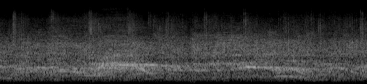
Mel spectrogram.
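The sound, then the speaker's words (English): An audience claps steadily in praise of God in a dense, continuous patter, with faint crowd voices and a brief high vocal tone rising above the applause now and then. “You see these folks shouting. You see these folks singing. You see these folks clapping.”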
